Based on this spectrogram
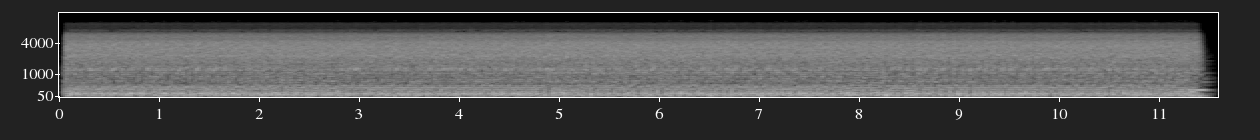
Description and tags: an alt picking riff recorded with audacity, a jackson dinky tuned in drop C, and a Line 6 Pod UX1.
